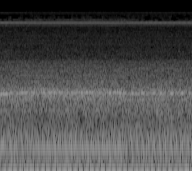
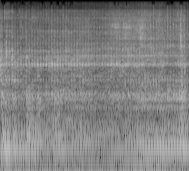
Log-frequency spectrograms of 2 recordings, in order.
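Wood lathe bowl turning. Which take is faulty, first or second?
second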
